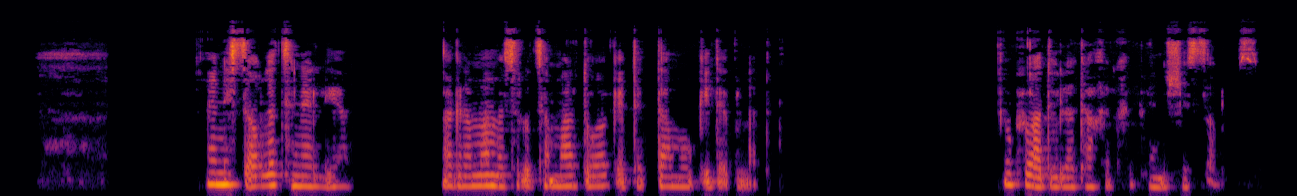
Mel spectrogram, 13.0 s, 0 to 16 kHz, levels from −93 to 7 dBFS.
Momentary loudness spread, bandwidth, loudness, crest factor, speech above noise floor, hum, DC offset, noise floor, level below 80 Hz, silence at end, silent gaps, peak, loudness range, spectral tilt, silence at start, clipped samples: 19 LU; 9.6 kHz; -28 LUFS; 30 dB; over 61 dB; none; under 0.1%; under -90 dBFS; -76 dBFS; 0.4 s; none; -2 dBFS; 12 LU; -3 dB/octave; 0.45 s; under 0.1%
